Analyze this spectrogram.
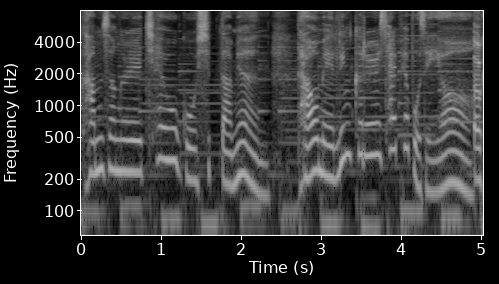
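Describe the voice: Over clear music in the background, a robotic, put-on character voice with a fairly high pitch and very wide pitch swings speaks at a fairly slow pace.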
